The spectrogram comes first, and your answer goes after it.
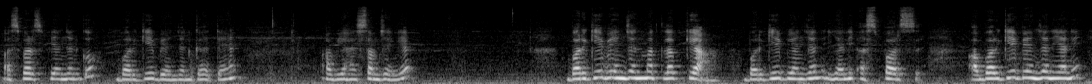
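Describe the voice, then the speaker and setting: A woman's voice: a little high, mellow, low-quality recording. A young woman teaching exam answers, explaining each one and then repeating it to check understanding.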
